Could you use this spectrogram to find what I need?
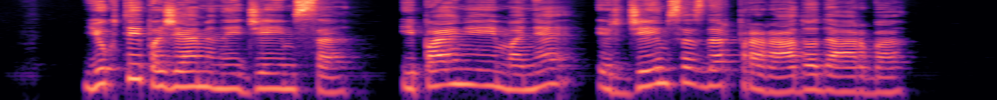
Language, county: Lithuanian, Panevėžys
